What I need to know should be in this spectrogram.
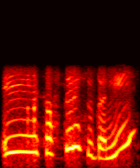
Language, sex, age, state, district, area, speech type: Nepali, female, 18-30, West Bengal, Jalpaiguri, rural, conversation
